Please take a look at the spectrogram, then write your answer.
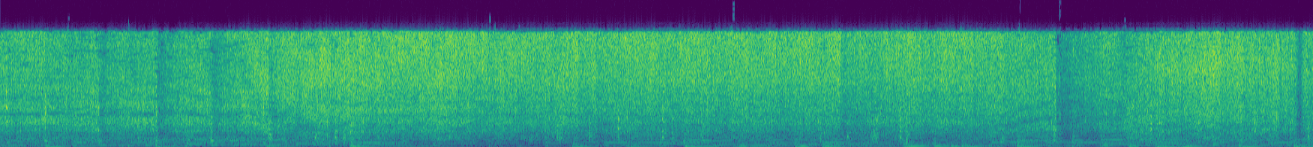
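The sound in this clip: Onions frying in a pan: a steady, crackling sizzle runs throughout, with occasional scraping and clinking as they are stirred, and no voices.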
